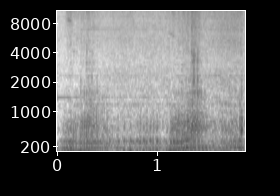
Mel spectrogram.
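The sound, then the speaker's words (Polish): A car engine at a cold start runs loud with a deep, burbling rumble, revving up in a brief surge of rising pitch before settling back, with no voices over it. “Sąsiedzi by cię znienawidzili, dlatego producenci wymyślili, że przy starcie może nie bulgotać, żeby nie budzić wszystkich i to jest...”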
